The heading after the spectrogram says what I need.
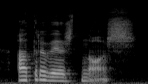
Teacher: A letra E na preposição de também cai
